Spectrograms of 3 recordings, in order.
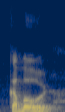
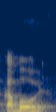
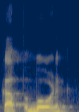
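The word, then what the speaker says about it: cupboard: ये भी B silent कबर्ड। यह सही है। पी का प्रोनाउंसिएशन नहीं होगा। कबोर्ड कबोर्ड कहना चाहिए। कपबोर्ड नहीं कहते इसको।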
